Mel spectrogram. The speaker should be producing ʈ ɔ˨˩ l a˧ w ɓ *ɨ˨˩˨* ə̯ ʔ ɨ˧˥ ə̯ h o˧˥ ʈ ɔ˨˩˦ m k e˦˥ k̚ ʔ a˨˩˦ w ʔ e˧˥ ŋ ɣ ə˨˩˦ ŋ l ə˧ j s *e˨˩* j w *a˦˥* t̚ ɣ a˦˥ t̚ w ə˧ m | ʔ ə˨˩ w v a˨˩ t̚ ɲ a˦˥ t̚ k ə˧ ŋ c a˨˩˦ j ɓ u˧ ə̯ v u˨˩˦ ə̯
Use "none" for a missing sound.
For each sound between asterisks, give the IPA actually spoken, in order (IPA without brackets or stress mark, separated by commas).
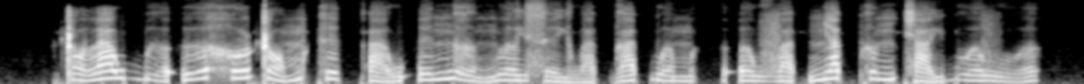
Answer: ɨ˨˩˨, e˨˩, a˨˩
